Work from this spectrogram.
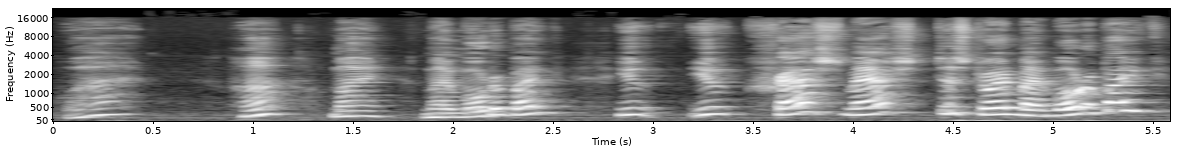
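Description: A man voicing an excitable young male friend who shouts and stammers in a storybook tale. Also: mid-range voice, fast talker, lightly acted. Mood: shocked.

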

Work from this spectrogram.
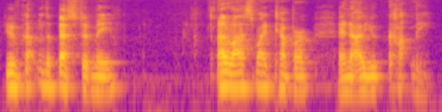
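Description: A man's voice: fairly low pitch, steady tone, moderate pace, husky. A man voicing a small, wily, frantic rabbit in a folktale, pleading and repeating his words. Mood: resigned pleading. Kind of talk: animated oral folktale storytelling.

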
